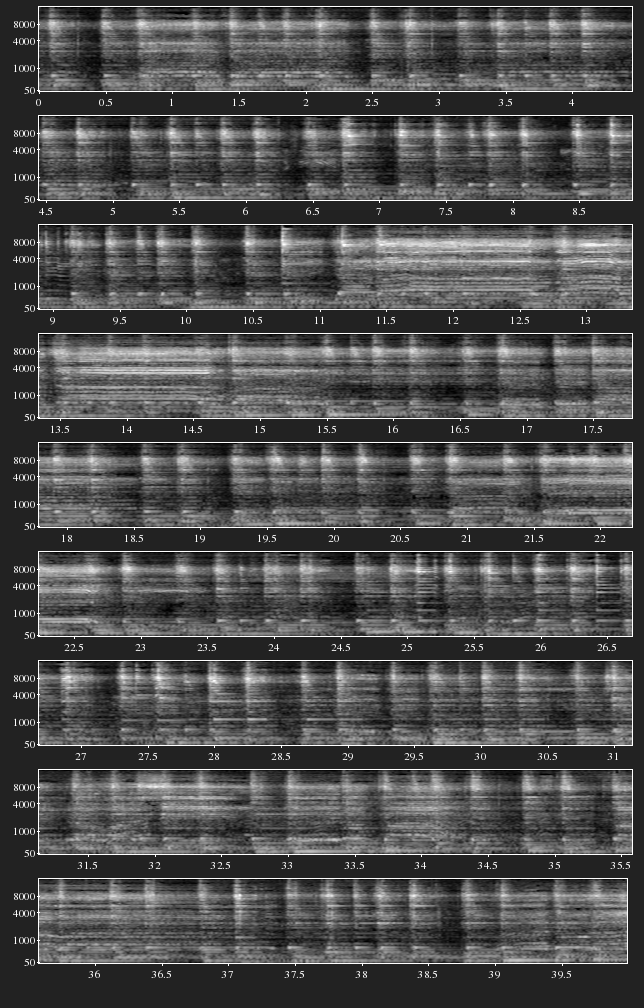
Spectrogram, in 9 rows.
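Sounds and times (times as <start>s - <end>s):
acoustic string band playing: 0.0s - 39.9s
person singing: 0.4s - 5.6s, 10.7s - 25.5s, 28.6s - 38.4s.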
